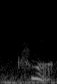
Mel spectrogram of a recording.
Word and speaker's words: Kuhl: Kuhl is German for, can you guess? Cool. Kuhl is spelled K-U-H-L, the brand, and it is a German word for our English word of cool.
